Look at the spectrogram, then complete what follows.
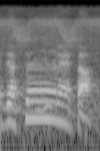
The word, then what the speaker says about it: Yacyretá: Yacyretá se pronuncia Yacyretá. ¿Se dan cuenta? Ahí viene el sonido nasal.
